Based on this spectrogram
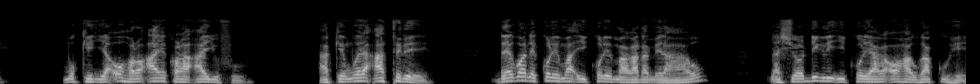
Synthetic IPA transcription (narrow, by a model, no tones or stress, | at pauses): mokeɲiaʔoɦɔɾɔʔaekɔɾaʔajufu | akemweɾa̰ʔateɾe | dɛɣwanekoɾemaikoɾemaɣanameɾao | naɕjɔdiɣɾiikoɾeaɣa̰ʔɔɦauɦakuɦe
